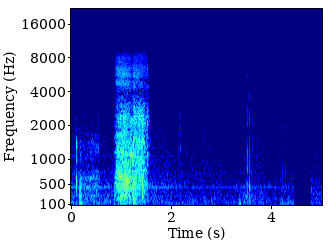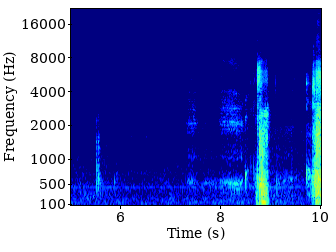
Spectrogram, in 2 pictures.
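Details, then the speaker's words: Forceful sneeze, quiet sniffing and breaths, then a sharp second sneeze from a sick person with a very itchy, runny, snotty nose and ears needing to pop; repeated sneezing. "My nose is so itchy. So itchy right now. I'm gonna sneeze again. Damn it."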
